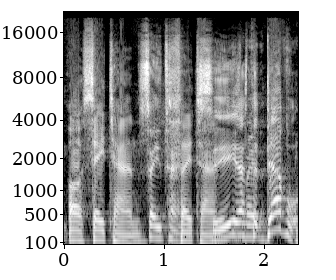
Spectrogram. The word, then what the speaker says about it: seitan: Satan. Oh, seitan.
